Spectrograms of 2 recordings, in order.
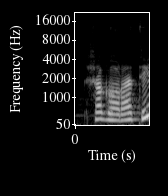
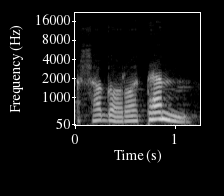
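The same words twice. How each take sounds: First: شجرة ending in -tin; تنوين بالكسر. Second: Slow شجرة ending in -tan; تنوين بالفتح. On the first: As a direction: sound out شجرة with a final -tin. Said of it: "لا، شجرة". (نطق شجرة بكسرتين في آخرها) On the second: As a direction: draw out شجرة to a final -tan. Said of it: "يبقى التنوين شجرة". (نطق شجرة ببطء بفتحتين في آخرها) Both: Shown as a demonstration.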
